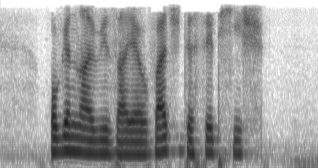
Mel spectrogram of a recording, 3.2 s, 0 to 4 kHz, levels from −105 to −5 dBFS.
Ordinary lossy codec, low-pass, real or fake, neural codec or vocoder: MP3, 32 kbps; 3.6 kHz; fake; codec, 16 kHz in and 24 kHz out, 1 kbps, XY-Tokenizer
